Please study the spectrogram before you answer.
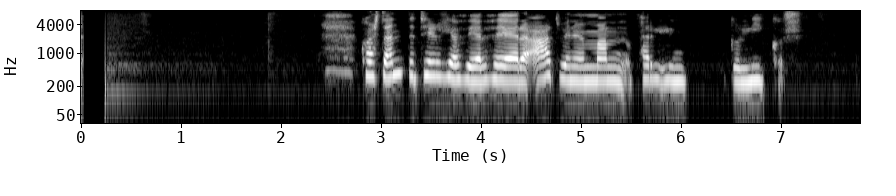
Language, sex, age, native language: Icelandic, female, 18-19, Icelandic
